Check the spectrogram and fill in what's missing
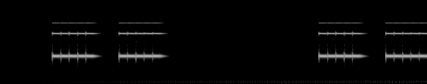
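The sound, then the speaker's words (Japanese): A telephone ringtone trills in two quick bursts, pauses, then rings twice more, each burst a bright warbling electronic chirp, clear with nothing else in the background. “おた、電話だわ。”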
